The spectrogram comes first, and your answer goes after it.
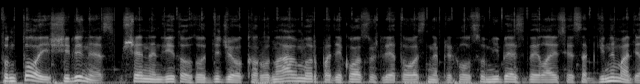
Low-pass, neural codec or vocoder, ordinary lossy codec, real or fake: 14.4 kHz; codec, 44.1 kHz, 7.8 kbps, DAC; Opus, 32 kbps; fake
